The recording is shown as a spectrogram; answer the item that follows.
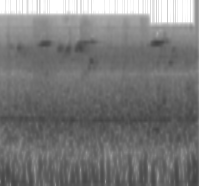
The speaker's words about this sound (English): Birds chirp outside the collection of low buildings that form the main science and conservation organization on the islands, the Charles Darwin Research Station.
